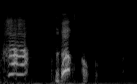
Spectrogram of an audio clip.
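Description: A couple of abrupt, voiced hiccups close to the listener, each a short gulping burst. Fainter catches of breath separate them, with a final sharp onset right at the end.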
